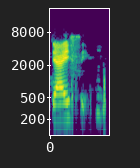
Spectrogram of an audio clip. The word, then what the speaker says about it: Jaisi: Se pronuncia Yaisi.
